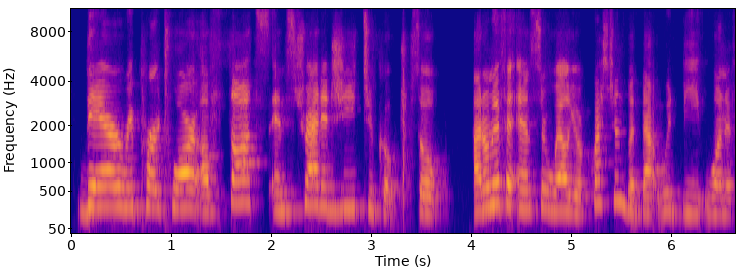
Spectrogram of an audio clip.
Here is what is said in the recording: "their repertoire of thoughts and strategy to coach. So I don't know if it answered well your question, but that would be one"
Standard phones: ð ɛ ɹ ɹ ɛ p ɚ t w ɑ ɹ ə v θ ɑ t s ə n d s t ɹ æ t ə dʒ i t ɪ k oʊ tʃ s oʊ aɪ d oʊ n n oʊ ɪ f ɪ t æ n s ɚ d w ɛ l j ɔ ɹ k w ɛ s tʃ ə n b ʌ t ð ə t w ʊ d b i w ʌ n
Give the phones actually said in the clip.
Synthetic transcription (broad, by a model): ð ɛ ɹ ɹ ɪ p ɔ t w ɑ ɹ ə v θ ɑ t s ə n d s t ɹ æ t ə dʒ i t ɪ k oʊ tʃ s oʊ aɪ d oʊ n n oʊ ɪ f ɪ t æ n s ɚ w ɛ l j ɔ ɹ k w ɛ s tʃ ə n b ʌ t ð ə t w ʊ d b i w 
